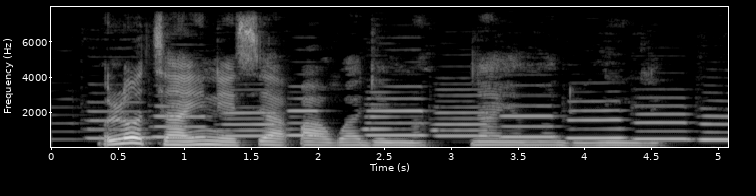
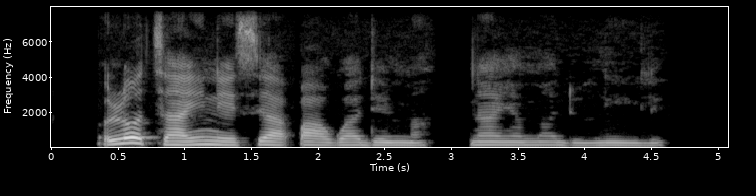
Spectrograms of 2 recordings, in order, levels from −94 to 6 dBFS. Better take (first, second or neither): second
